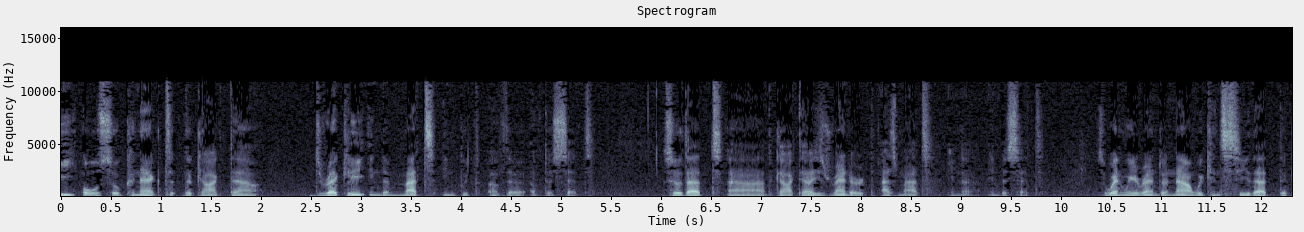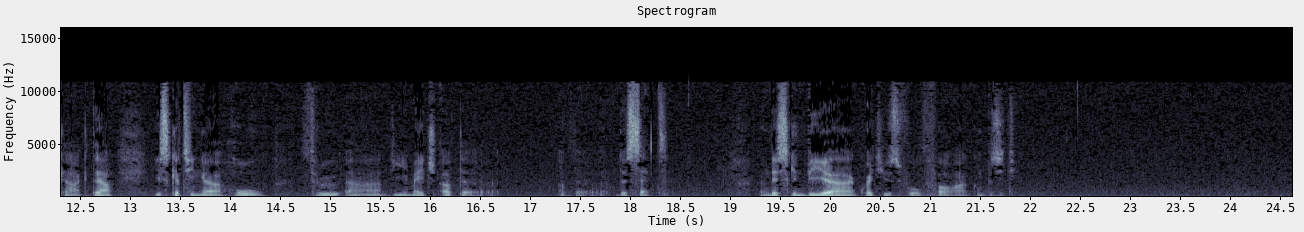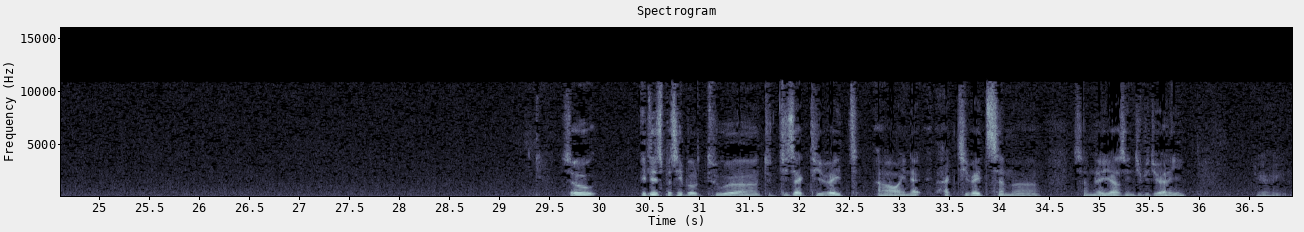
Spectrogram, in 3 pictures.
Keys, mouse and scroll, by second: 5.1 click, 5.8 click, 6.4 click, 7.3 click, 7.7 middle click, 8.5 click, 9.1 click, 9.6 click, 10.1 click, 10.9 F5, 23.9 click, 24.7 middle click, 26.0 middle click, 31.7 click, 32.5 click, 34.2 click, 35.0 click, 35.9 click, 36.5 click.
